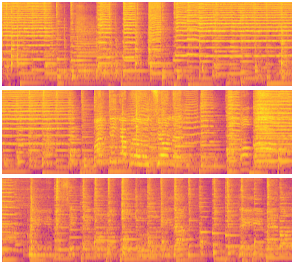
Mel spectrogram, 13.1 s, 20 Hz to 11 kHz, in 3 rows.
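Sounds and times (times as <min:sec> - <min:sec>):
horns: 0:00.0 - 0:09.2
bass: 0:00.0 - 0:13.0
latin percussion: 0:00.0 - 0:13.0.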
